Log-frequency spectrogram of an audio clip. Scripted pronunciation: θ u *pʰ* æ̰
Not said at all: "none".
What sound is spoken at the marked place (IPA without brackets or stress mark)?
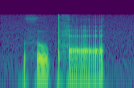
pʰ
